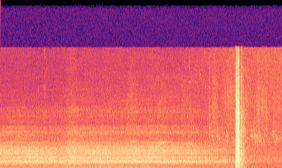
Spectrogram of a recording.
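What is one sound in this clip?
Cars pass by on a road.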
